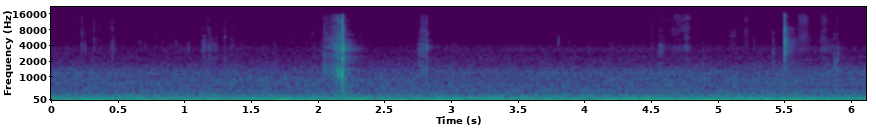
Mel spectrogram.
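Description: Adhesive tape being handled and applied: a few short sharp snaps over a low steady room hum, the loudest about two seconds in and another sharp one near the end.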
